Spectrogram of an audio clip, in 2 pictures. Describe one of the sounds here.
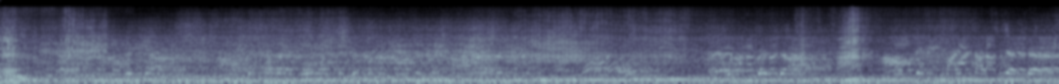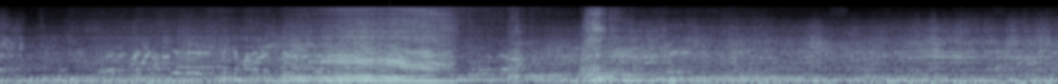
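Motocross bike engines whine and rev in the distance.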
